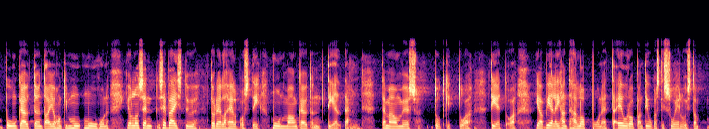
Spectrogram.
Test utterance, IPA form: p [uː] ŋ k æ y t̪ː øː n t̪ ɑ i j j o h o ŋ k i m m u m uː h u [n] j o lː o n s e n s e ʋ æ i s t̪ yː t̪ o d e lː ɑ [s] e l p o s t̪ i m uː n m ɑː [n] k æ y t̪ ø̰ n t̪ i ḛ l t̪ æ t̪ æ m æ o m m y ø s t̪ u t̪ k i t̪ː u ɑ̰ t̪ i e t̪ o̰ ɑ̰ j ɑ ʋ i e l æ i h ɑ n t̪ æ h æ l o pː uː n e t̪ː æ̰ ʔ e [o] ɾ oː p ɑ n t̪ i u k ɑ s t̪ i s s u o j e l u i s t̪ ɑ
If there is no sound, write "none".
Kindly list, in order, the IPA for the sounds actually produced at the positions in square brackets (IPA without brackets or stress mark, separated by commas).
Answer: uː, n, h, ŋ, u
